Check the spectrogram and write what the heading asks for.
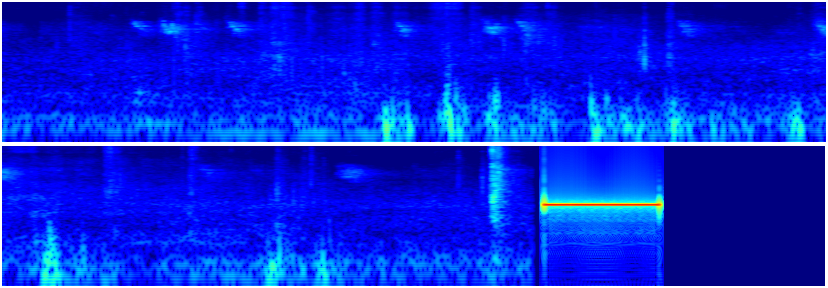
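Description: A loud, steady electronic beep at one pitch, lasting just under a second, near the end, after a few seconds of faint background sound with soft thumps and a few faint chirps.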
